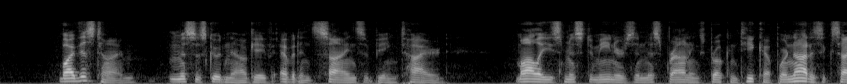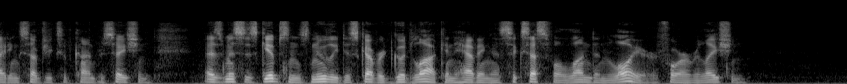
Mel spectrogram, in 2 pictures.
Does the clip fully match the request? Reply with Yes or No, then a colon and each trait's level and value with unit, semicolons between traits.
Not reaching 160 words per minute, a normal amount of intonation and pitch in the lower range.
Yes: average, 145 wpm; average, 3.2 semitones; low, 105 Hz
